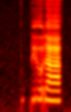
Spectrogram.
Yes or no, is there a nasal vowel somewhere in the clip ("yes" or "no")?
no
